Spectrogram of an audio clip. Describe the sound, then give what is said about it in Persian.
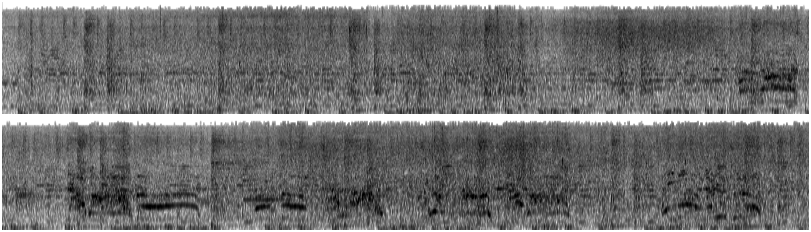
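Water sloshes and waves wash steadily and loudly, a continuous churning surge, with faint voices now and then beneath the noise, as someone is in the water. “اینجا تو آبه”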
